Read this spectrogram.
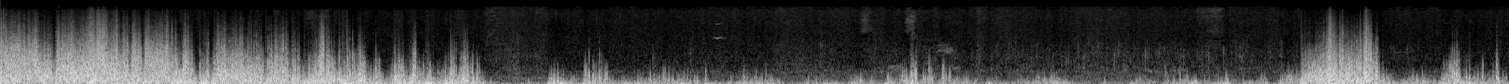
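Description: Wind gusts hard against the microphone outdoors.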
